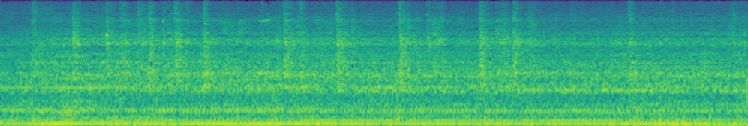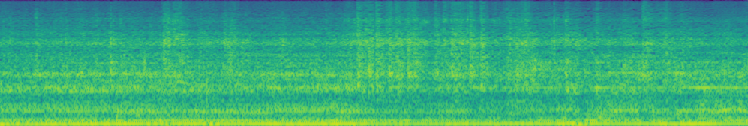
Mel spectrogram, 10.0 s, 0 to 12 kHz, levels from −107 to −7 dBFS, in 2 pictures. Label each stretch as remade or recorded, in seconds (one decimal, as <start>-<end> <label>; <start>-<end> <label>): 0.0-0.7 remade; 0.7-8.3 recorded; 8.3-10.0 remade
